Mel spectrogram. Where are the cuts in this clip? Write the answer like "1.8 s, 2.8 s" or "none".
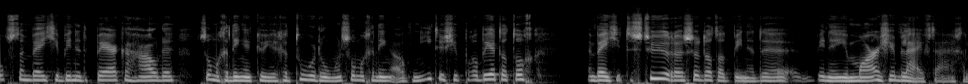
none

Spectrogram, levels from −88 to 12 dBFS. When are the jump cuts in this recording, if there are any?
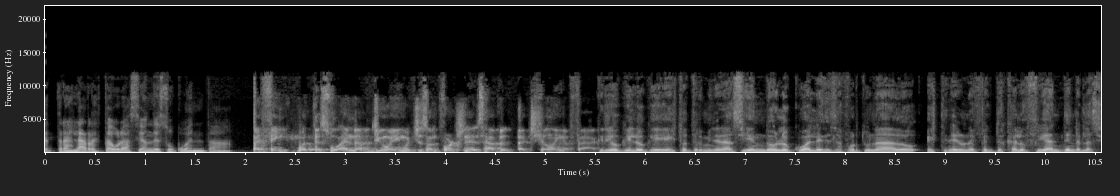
none

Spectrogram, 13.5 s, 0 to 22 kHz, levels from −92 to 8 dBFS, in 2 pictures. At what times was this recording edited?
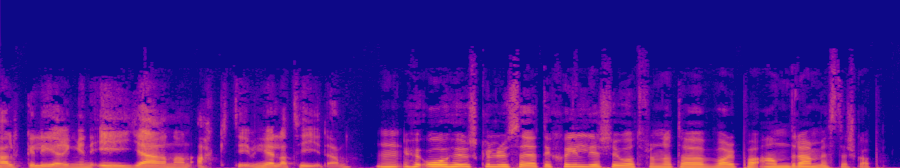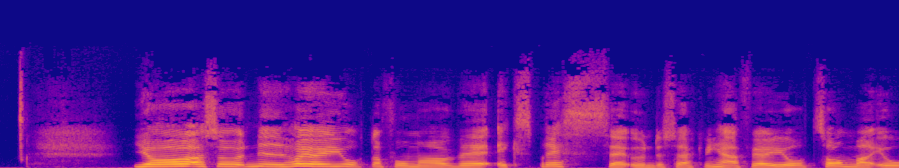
2.7 s

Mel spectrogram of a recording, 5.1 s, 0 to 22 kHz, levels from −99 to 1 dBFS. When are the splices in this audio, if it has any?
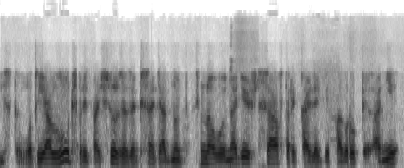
0.9 s, 2.5 s, 3.2 s

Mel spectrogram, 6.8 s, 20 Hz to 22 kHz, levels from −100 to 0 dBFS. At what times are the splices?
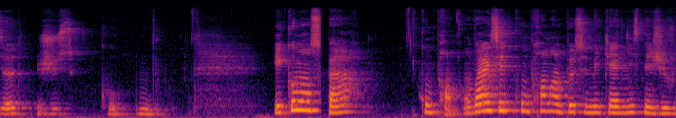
3.2 s

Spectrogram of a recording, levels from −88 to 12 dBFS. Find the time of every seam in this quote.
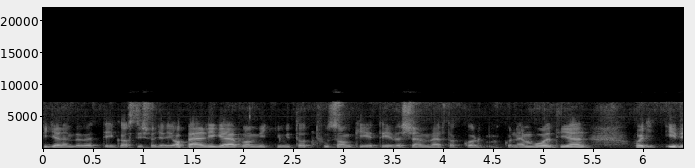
none

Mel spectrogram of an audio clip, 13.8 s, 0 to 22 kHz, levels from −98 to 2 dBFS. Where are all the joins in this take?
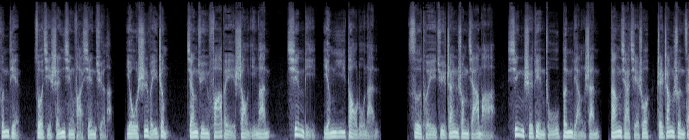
2.3 s, 12.0 s

